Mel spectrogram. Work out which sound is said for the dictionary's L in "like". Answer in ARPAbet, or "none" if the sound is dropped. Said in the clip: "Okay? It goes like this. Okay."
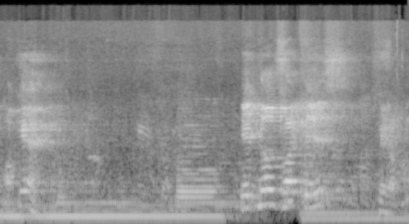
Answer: W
